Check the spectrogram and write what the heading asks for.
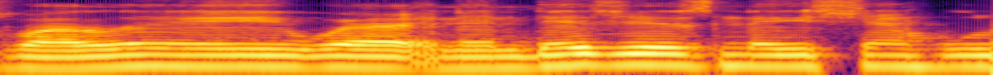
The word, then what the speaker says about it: Guale: It's spelled Guale. The land of the gully. Guale. Yes, the land of the gully. That's Gullah, bro. Depending on who's saying it, that's Gullah. It's pronounced Wale, were an indigenous nation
